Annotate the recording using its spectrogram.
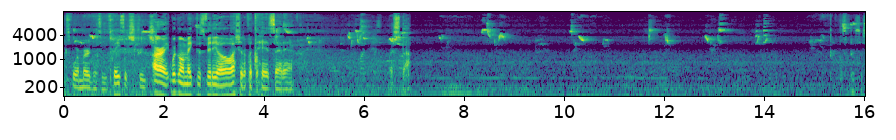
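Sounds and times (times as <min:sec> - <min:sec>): low steady background hum: 0:00.0 - 0:16.0
small birds chirping: 0:00.0 - 0:16.0.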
